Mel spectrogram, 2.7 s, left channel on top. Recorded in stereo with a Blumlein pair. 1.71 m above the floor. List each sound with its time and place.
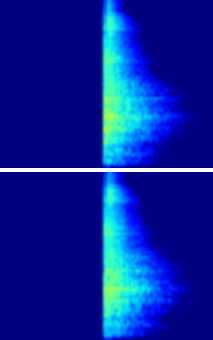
1.3 s a clap: 55° left, 1.3 m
